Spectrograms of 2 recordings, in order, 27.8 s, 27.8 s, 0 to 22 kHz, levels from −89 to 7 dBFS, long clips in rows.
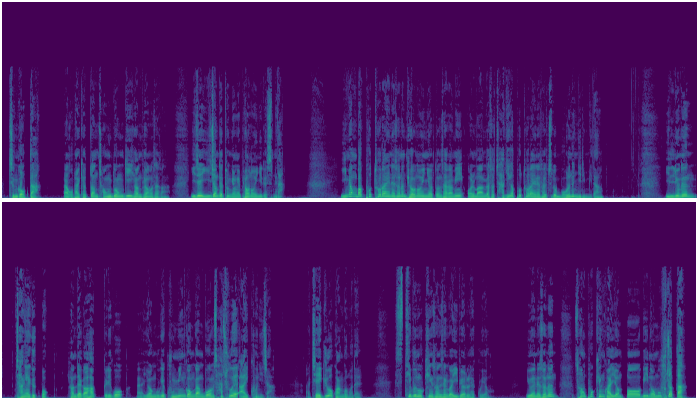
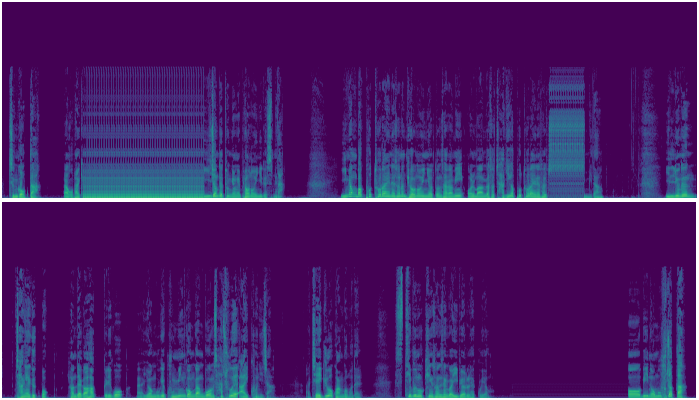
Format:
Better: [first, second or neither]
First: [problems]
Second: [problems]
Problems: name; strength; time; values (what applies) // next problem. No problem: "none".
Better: first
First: none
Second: audio freezing; at 1.5 s for 2.5 s, at 11 s for 0.5 s and at 24 s for 2.5 s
